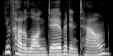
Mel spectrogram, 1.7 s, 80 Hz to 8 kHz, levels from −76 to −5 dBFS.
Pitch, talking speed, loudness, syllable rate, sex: 180 Hz, 315 wpm, -17 LUFS, 6.4 syllables/s, female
